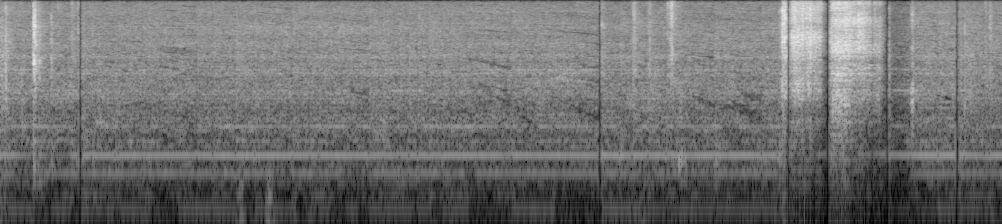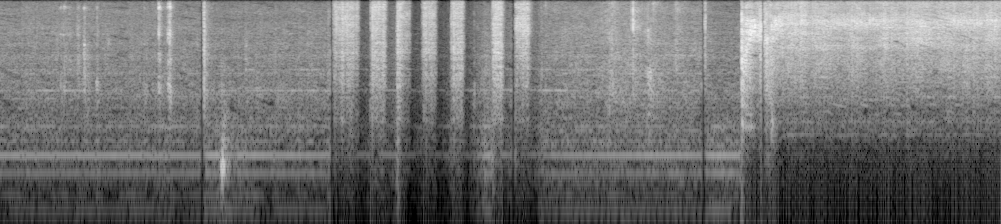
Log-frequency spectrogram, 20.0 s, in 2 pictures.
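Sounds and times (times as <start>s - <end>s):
electric arc welding crackle: 7.8s - 8.9s, 13.3s - 15.4s, 17.4s - 20.0s.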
